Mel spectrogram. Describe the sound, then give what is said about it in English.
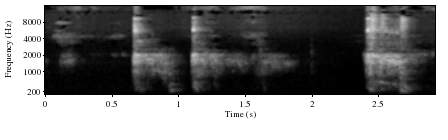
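Three harsh bursts of coughing and throat clearing from a person with a cold, the middle one dragging into a rasping clear, each separated by short pauses of silence with no talking. “I've been a cough and a bit of a cold, but I can just bring a bug on from school season with the kids at the minute.”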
